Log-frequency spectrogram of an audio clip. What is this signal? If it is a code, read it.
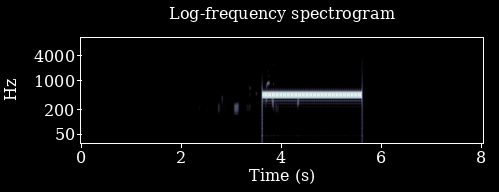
Ringback tone (North America), 440 + 480 Hz.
